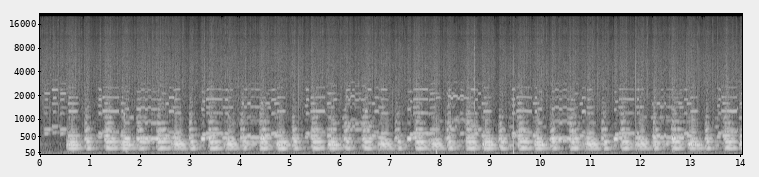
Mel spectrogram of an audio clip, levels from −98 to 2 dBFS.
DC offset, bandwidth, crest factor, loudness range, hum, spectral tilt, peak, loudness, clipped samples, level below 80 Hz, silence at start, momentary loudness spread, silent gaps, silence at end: under 0.1%; over 20 kHz; 16 dB; 1 LU; none; -6 dB/octave; 0 dBFS; -17 LUFS; under 0.1%; -42 dBFS; 0 s; 4 LU; none; 0 s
